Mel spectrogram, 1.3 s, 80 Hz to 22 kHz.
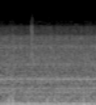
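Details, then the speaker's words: John Deere 326D skid steer, first runs after broken-crank engine repair and a year sitting, fuel lines checked after smoke: steady, even diesel idle with low regular thrum, no knocks or misses, running well. "it runs it runs well that's good at least"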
